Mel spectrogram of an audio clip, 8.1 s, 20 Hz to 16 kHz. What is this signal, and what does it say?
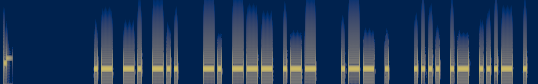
Morse code, heard as a keyed tone, about 22 wpm, 700 Hz. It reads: AND NOW WE HAVE
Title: Sentences from Top 1500 Words 22wpm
